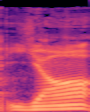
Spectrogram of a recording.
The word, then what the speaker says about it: Jaar: Nicholas J-A-A-R Yar, I think it's pronounced.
